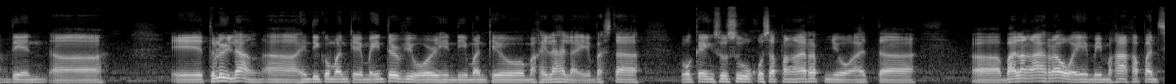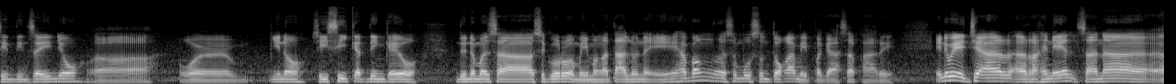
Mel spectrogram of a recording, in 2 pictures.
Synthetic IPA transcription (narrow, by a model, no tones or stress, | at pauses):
p̚d̪ɪnʔa | ʔɛt̪ʊlojlɐŋʔahɪnd̪iːkomɐnkɐjomɐʔɪnt̪ɛɹvjuʔoɹhɪnd̪imankɐjo̞mɐkɪlaːlɐʔɛbɐst̪a | wɐɡ̚kɐjoŋsuːsuːkosɐpɐŋaːɾɐp̚ɲo̞ʔɐt̪a | ʔabaːlɐŋaːɾɐwɛmɐjmɐkaːkɐpɐnsɪnd̪ɪnsɐʔɪɲːo̞a̰ | ʔoɹjʊnosisiːkɐt̪̚d̪ɪnkɐjo̞ | d̪ʊnːɐmansɐsɪɡuːɾo̞mɐjmɐŋat̪aːlo̞nɐʔɛhaːbɐŋsʊmuːsʊnd̪okɐmɐjpɐɡʔaːsɐpaːɾɛ | ʔɛnɪwɛjd͡ʒɛʔaɾaɾɐkɪnɛlsaːnɐ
